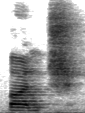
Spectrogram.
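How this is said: The word is said in a flat mechanical voice. "say it in a robot voice"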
